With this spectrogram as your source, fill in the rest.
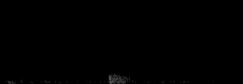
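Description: A chess piece taps down on a wooden board.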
